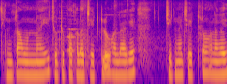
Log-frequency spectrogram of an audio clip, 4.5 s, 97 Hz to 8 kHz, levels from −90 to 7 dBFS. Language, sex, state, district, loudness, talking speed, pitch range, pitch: Telugu, male, Andhra Pradesh, Visakhapatnam, -20 LUFS, 105 wpm, 155-165 Hz, 160 Hz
